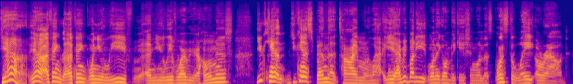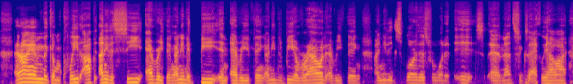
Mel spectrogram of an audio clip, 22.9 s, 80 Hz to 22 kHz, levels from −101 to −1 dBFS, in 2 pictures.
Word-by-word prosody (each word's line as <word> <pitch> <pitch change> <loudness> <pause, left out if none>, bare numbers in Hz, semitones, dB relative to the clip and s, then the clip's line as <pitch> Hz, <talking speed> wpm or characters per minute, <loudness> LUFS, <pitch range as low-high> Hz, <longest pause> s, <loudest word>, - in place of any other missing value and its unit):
Yeah, 250 +9 +4
yeah, 205 +3 +6
I - - +7
think 185 -4 +2
I 145 +2 +4
think 185 0 +1
when 155 +1 +1
you 150 -2 0
leave 165 +3 -1 0.3
and 125 0 -3
you 130 0 -4
leave 140 0 -2
wherever 140 0 0
your 120 -2 -4
home 145 +6 -1
is, 185 +1 -1 0.5
you 245 +7 0
can't 170 - +3
you 180 - -7
can't 220 +1 +5
spend 175 -2 0
that 155 -3 -4
time 140 -2 0
rela 125 +2 -7
yeah, 155 +1 +1
everybody, 200 +4 0
when 150 +2 -4
they 155 - -1
go 150 0 -3
on 145 -2 -8
vacation, 125 -1 -12
one 125 -1 -10
that's 115 0 -13
wants 180 +4 +1
to 165 - -6
lay 150 +4 -2
around, 115 -4 -5 0.4
and - - +7
I 180 0 +9
am 170 -2 +7
the 150 -1 +2
complete 155 +4 -1
oppo 155 0 +3
I - - +8
need 160 -1 +2
to 135 - -3
see 170 +5 0
everything, 140 -4 0
I 130 - +2
need 150 0 -1
to 115 -4 -4
be 165 -1 +2
in 130 -1 -2
everything, 125 -2 -3
I 130 - -5
need 145 0 -8
to 130 - -14
be 140 +3 -4
around 135 +4 +1
everything. 120 -1 -10 0.3
I - - -9
need 135 +2 -8
to 135 - -7
explore 140 +1 -6
this 130 -1 -6
for 130 - -17
what 130 0 -11
it - - -12
is, 145 -3 -9
and 125 0 -4
that's 130 0 -7
exactly 120 +2 -7
how 130 0 -2
I 130 -1 -3
140 Hz, 195 wpm, -23 LUFS, 130-165 Hz, 0.5 s, I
